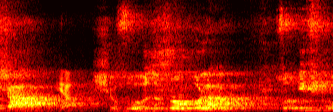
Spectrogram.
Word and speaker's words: chocolat: What I told, say ash will make sure sound. Sure. It is. I went like using whenever C follows consonant, then it will pronounce. That is there, but I told a group of consonants. Say ash will generally form sure sound. Shakola. Shokola. Why sha? That is the problem.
